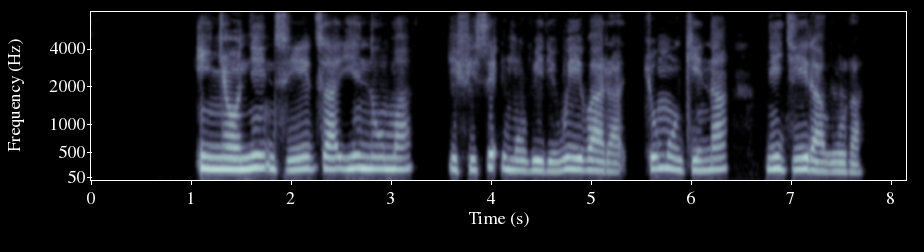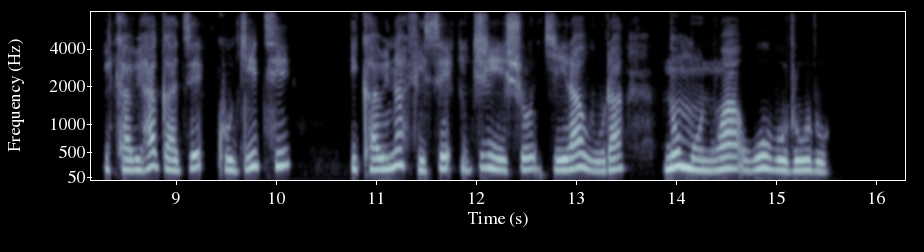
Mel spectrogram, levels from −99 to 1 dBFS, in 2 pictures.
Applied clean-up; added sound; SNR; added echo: neural mask model Resemble Enhance denoiser.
